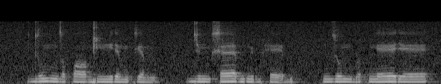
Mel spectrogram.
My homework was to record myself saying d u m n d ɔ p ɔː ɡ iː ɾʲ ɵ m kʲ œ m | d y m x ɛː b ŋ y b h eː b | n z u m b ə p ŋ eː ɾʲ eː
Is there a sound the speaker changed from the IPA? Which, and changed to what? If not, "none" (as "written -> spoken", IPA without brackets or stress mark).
ɵ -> œ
